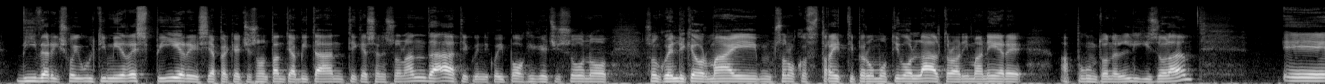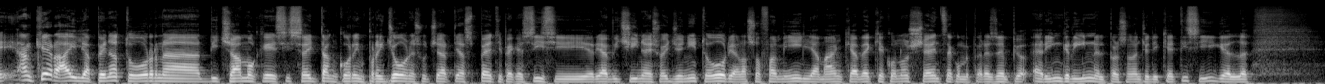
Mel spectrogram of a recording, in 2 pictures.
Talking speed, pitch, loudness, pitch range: 175 wpm, 135 Hz, -15 LUFS, 125-145 Hz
